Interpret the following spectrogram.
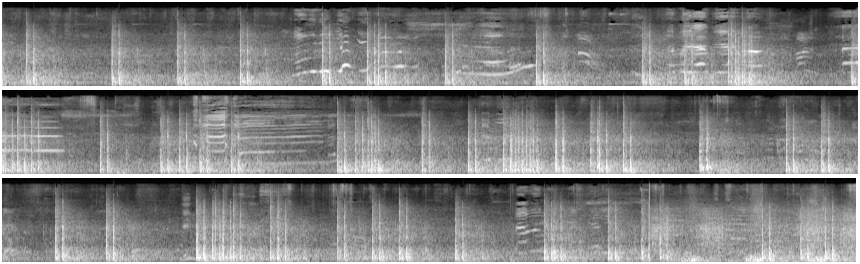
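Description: Fireworks going off repeatedly overhead, sharp bangs about every second, over a large crowd talking and cheering. A few whistling tones come through in the middle.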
